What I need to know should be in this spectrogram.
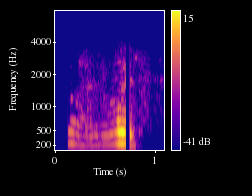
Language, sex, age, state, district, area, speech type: Manipuri, female, 45-60, Manipur, Imphal East, rural, conversation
